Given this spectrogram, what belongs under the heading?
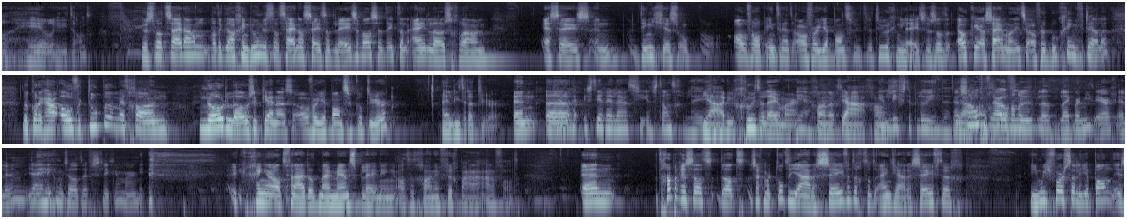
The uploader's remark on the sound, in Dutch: We trappen het nieuwe seizoen af met een liveshow! Tijdens het Das Mag Festival organiseerde Boeken FM een heuse XXL-leesclub en nam deze podcastaflevering op.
